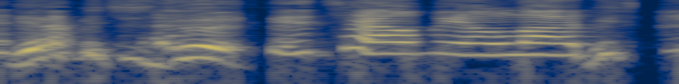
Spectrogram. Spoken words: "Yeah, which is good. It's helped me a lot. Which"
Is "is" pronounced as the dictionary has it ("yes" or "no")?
yes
